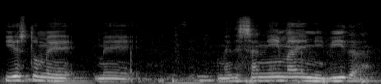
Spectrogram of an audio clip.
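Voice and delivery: softly voiced, downhearted excuse; mock discouraged complaint. Preacher voicing a discouraged church member's excuse, mock discouraged. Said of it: "No caigas en esa mentira de".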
